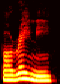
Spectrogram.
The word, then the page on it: bahraini: British English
